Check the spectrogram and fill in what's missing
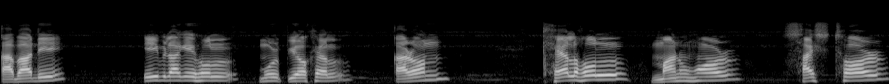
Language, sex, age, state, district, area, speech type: Assamese, male, 60+, Assam, Dhemaji, rural, spontaneous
